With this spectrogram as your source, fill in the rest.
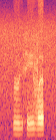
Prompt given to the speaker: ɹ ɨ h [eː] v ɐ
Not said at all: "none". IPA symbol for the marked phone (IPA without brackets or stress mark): eː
